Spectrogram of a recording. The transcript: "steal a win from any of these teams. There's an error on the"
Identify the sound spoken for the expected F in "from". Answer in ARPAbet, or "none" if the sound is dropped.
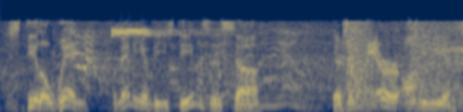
F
